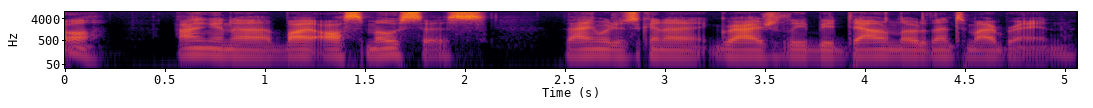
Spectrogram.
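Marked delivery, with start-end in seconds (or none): none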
